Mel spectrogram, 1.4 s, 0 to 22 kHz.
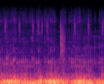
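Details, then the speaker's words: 1987 Buick Grand National turbo V6 with a 6262 ball bearing turbo, recorded by a microphone outside the car. No smoke on startup, cold or hot. A smooth, even low rumble at idle with no miss, tick or hunting: normal idle. "No smoke upon startup. Doesn't matter if it's cold or hot. Sounds really, really good."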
